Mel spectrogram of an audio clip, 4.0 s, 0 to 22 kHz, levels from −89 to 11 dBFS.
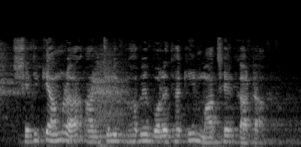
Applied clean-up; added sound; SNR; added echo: none; Breathing; 18 dB; reverberation time 1.0 s.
